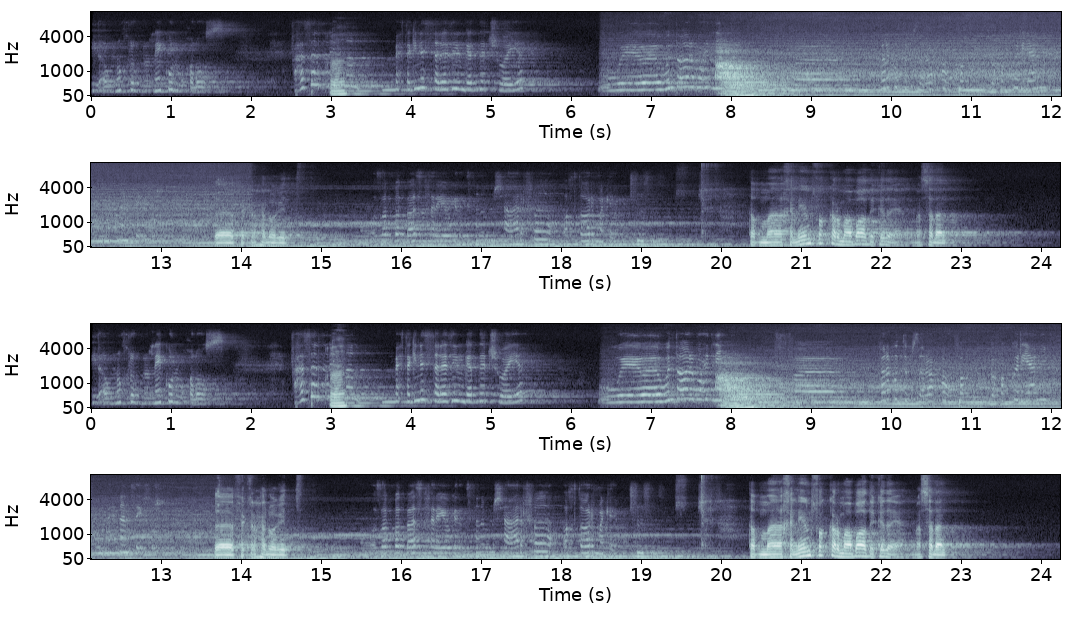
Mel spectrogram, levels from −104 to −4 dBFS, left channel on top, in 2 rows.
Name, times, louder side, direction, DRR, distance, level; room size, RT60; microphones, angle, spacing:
voice 1, 0.0-1.6 2.2-3.4 3.6-5.4 6.3-7.9 8.5-10.9 11.2-13.0 14.3-14.6 15.5-19.2 20.0-20.2, right 2 dB, 35° right, 4 dB, 1.6 m, -35 dB
sound 1, 6.3-14.2, left 3 dB, 40° left, 1.4 m, -42 dB
sound 2, 7.8-20.7, equal, 65° left, 3.4 m, -32 dB
voice 2, 13.7-14.6 19.7-19.9 20.3-22.8, right 4 dB, 85° right, 9 dB, 0.6 m, -21 dB
28.5 x 20.5 x 5.5 m, 2.2 s
head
